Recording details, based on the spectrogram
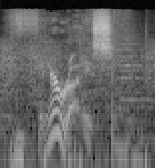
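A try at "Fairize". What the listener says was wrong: It's pronounced fair eyes. There's no ice in it.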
